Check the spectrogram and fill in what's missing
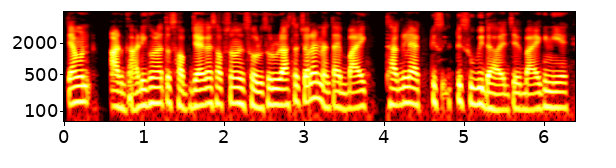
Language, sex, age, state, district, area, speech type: Bengali, male, 18-30, West Bengal, Dakshin Dinajpur, urban, spontaneous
